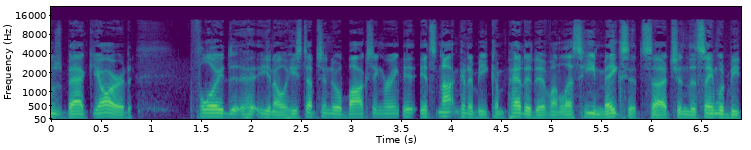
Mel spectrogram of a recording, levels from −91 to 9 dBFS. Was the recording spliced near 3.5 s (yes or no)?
yes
